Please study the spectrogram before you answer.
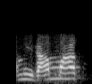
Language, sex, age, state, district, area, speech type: Bengali, male, 45-60, West Bengal, Jhargram, rural, conversation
